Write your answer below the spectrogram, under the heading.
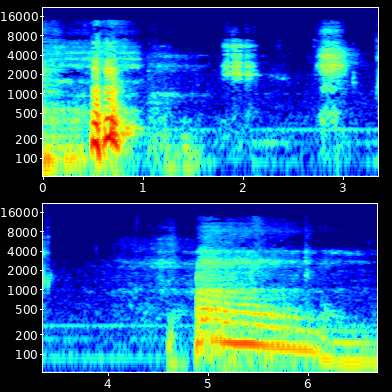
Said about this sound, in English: Dog is sleeping next to me. Was that the cat? No, it's a dog.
